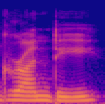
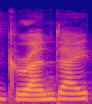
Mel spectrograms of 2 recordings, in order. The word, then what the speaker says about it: Grundei: rest of my life, and it would be pronounced Grundei for the rest of my life. And I have found both to be true. So it's Grundei Coaching, which is spelled Grun as in Nancy, D as in dog, EI.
